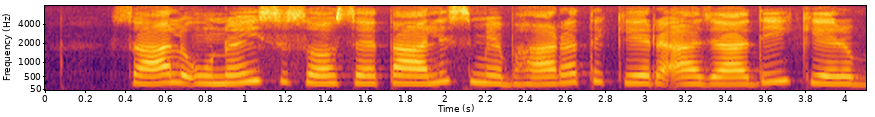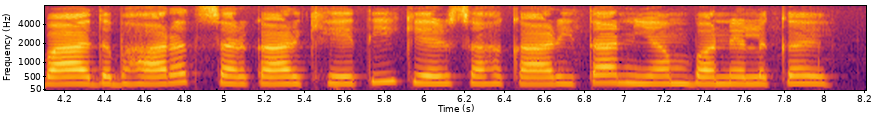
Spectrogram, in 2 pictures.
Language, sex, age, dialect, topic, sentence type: Maithili, female, 25-30, Bajjika, agriculture, statement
